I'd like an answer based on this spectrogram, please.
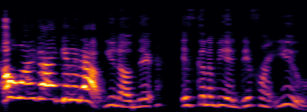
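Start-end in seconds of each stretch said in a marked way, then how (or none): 0.0-1.1 put-on very high, shrill, loud pained shriek. Acting out a patient arriving at a hospital in extreme pain, imitating screaming in pain. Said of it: "you're screaming and yelling".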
